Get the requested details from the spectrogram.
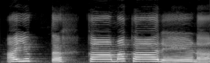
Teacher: కాక ముందు వచ్చే విసర్గని ఆఫ్ విసర్గ పలకాలి కాబట్టి ఇక్కడ విసర్గకి హెచ్ సౌండ్ పెట్టుకోండి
